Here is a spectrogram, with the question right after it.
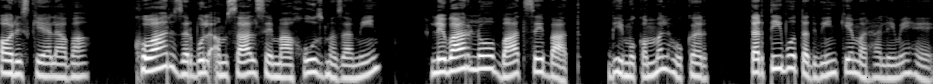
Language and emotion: Urdu, neutral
